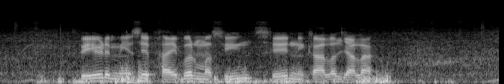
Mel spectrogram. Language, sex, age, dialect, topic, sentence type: Bhojpuri, male, 25-30, Western, agriculture, statement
